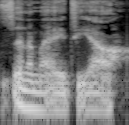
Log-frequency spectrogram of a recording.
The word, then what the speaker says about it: CinemATL: on what's going on i know it's spelled cinemato but it's cinema atl but anyway if you want to tweet us you can always get us at cinema atl not cinemato but if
